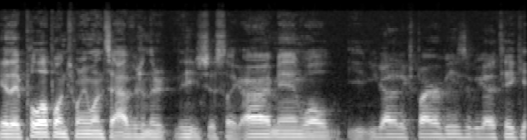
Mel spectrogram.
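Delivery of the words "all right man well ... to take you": ordinary delivery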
